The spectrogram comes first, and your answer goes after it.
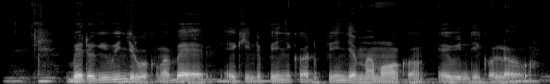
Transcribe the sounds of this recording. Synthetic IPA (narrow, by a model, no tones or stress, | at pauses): bedoɡiwiɲɾwokmʔa̰bɛrḛkindpiɲkɔdpiɲd͡ʒamamɔkɔ̰ewindɪkolowo̰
